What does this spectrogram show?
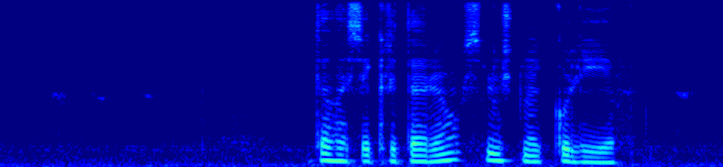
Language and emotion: Russian, neutral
